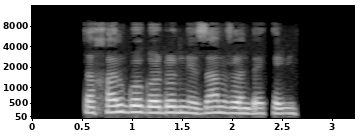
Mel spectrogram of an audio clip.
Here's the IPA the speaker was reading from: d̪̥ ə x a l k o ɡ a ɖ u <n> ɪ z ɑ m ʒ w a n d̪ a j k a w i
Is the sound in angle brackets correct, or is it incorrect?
incorrect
